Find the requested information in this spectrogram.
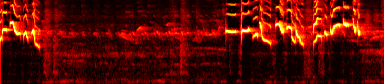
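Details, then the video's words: Kacer (Oriental magpie-robin) lure song to provoke a silent bird into singing: a brief burst of downward-swooping whistles, a quiet pause, then a sustained three-second stream of fast, varied chirps and fluty notes. "kicauan Kacer pemikat | Kacer malas bunyi terpikat langsung gacor"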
